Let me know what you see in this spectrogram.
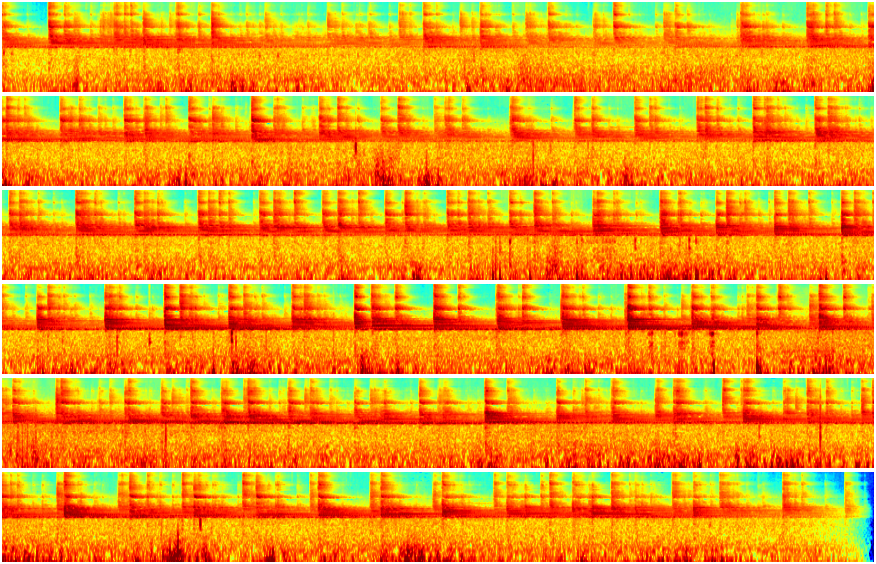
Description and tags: Nelsons-monument metal wire vibrating
bounce, dreamlike, electronics, great, metal, nnsca, vibrate, vibrating, wire, yarmouth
